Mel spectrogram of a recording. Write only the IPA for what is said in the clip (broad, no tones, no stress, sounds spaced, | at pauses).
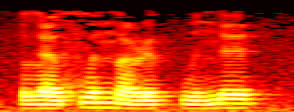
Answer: l ɛ xʷ ɛ n a ɭ i kʷ i n e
